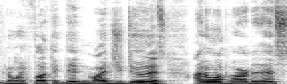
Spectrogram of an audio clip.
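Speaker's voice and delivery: imitating a distressed accomplice; acted panicked protest. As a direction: protest in rising alarm. Acts out panicked denial and protest.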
